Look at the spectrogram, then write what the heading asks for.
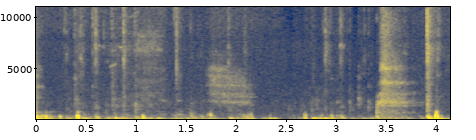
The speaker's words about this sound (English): I'm listening, but I'm also typing.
